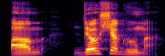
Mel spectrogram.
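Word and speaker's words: Doshaguma: let me go ahead and make sure I pronounce his name properly because he deserves respect. Doshuguma.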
